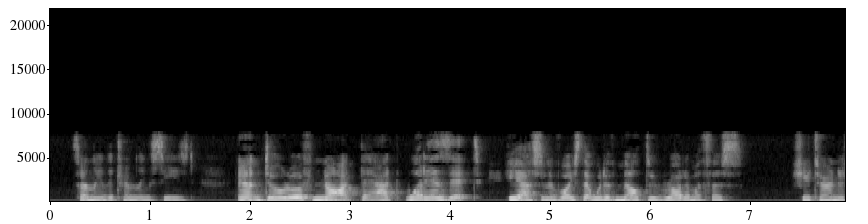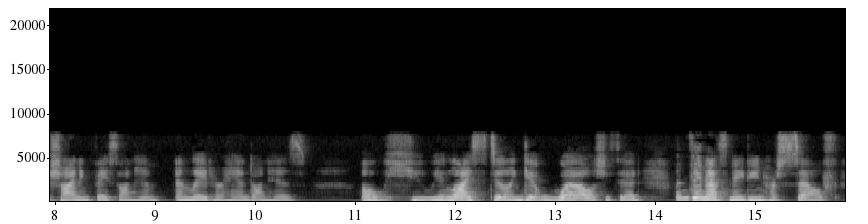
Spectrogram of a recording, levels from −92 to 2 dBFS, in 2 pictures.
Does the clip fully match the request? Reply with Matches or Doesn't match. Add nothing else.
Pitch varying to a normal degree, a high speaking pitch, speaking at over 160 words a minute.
Matches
